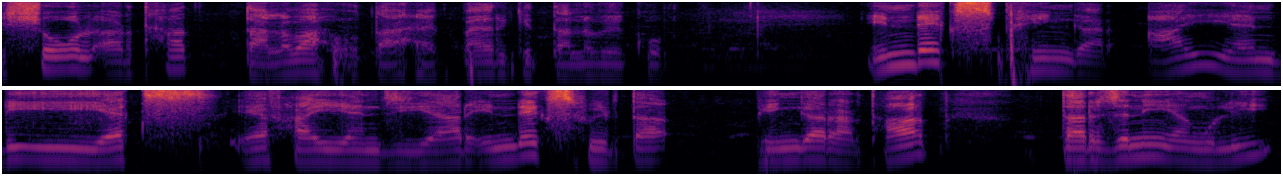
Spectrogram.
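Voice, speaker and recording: A man teaching English body-part words in Hindi. He spells each word letter by letter, then gives its meaning, stressing each new word sharply. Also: mid-range voice. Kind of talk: Hindi-medium vocabulary lesson.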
